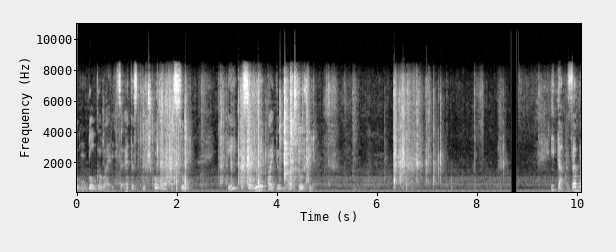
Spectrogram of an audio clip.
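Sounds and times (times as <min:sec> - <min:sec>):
steady low hum: 0:00.0 - 0:10.0
rustling scrape: 0:01.2 - 0:02.2, 0:02.8 - 0:03.8, 0:06.4 - 0:07.3.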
